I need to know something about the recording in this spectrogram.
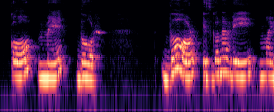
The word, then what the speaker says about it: comedor: In this word, comedor, my strongest syllable is dor.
